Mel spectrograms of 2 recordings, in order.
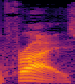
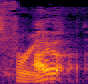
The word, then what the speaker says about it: Fries: I would think, initially people probably thought, and I thought this too, it was Fries, but no. Yeah. It's Freeze. I wish that my last name were pronounced Fries. I think that'd be way cooler, and I'm a big French fry fan too.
